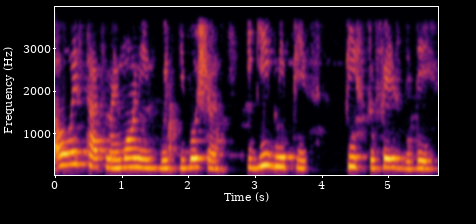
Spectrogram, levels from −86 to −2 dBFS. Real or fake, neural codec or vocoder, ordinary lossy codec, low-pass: real; none; none; 3.6 kHz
